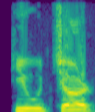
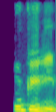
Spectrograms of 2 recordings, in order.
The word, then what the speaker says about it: future: number past tense এবং এবং তিন নাম্বার হচ্ছে ফিউচার টেন্স সো প্রেজেন্ট বানানটা একটু দেখে নেবেন প্রেজেন্ট পাস্ট কিন্তু ফিউচারে গেলে দেখা গেছে অনেকেই কুচুর ই উচ্চারণ করে ফেলে আসলে এটা কিন্তু উচ্চারণ কুটিরি নয় এটা উচ্চারণ হবে পাস্ট টেন্স সরি ফিউচার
